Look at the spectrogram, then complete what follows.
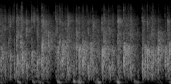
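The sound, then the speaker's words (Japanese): An audience at a live public event applauds steadily, many hands clapping at once in a dense, continuous patter at a fairly even loudness, with no one speaking over it. “公開妄想イベントをお送りしております後半もよろしくお願いいたします拍手お願いします”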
